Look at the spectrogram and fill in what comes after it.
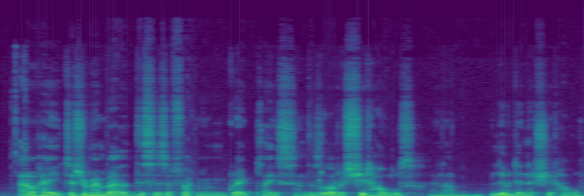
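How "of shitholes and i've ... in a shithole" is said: normal talking voice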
